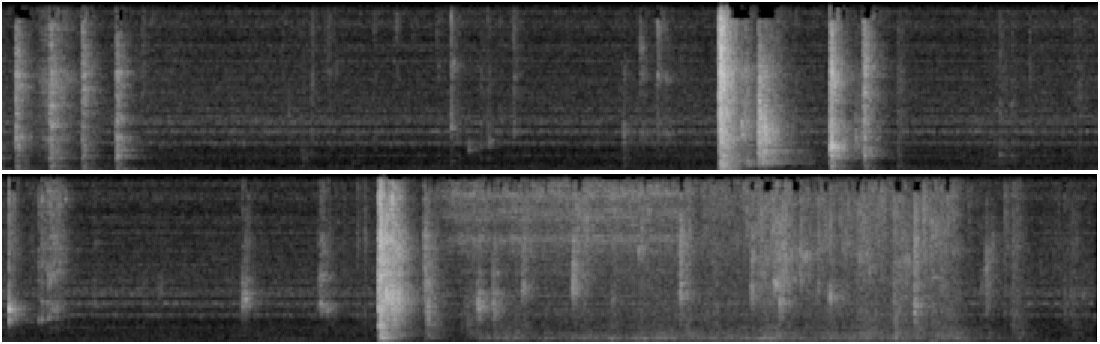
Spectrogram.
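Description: Eggs being cracked against the rim of a nonstick wok: sharp knocks about five seconds in and again near ten seconds. A soft hiss follows for a few seconds.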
